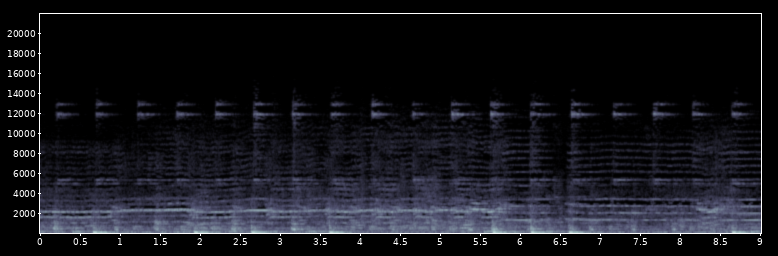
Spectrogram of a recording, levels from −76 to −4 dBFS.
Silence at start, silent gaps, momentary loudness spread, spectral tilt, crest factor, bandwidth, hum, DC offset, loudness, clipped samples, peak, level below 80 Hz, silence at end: 0 s; none; 8 LU; -6 dB/octave; 18 dB; 14 kHz; none; under 0.1%; -29 LUFS; under 0.1%; -12 dBFS; -50 dBFS; 0 s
